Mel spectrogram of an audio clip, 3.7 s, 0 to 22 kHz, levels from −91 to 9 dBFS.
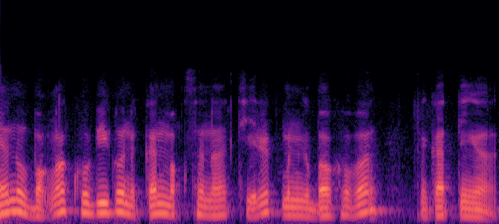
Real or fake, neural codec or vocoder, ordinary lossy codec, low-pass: real; none; Opus, 16 kbps; 7.2 kHz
